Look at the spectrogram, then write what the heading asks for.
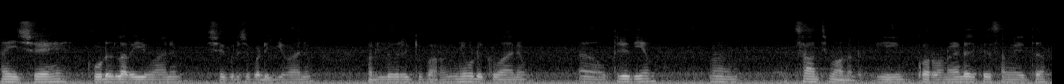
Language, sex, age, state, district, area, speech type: Malayalam, male, 30-45, Kerala, Kollam, rural, spontaneous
